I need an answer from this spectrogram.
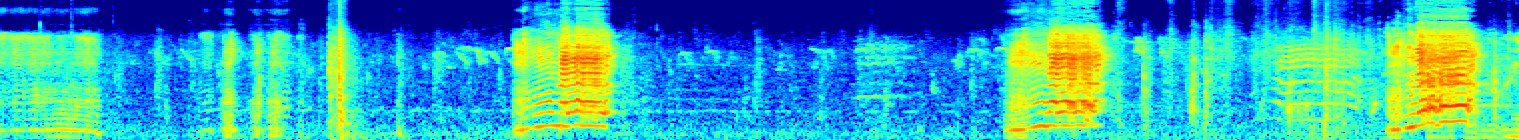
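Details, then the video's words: Goat while giving birth, with people helping the delivery; loud, harmonic, wavering bleats sound roughly every three to four seconds, about four in all, with quiet rustling and faint voices in the gaps. "ACTUAL NA PANGANGANAK NG ATING KAMBING"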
